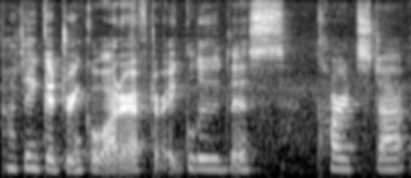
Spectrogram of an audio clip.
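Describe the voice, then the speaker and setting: A woman's voice: mid-range voice, flat delivery, quick pace, gravelly, bright, forceful tone, a little hiss or hum. A woman chatting casually while she builds miniatures on a live stream, laughing often and talking with many fillers and restarts. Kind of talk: casual chat while crafting.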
